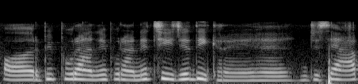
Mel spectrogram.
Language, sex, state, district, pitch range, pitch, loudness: Hindi, female, Maharashtra, Gondia, 195-240 Hz, 220 Hz, -18 LUFS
